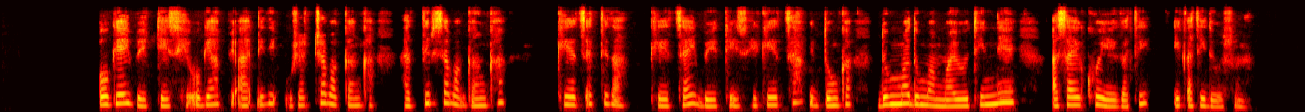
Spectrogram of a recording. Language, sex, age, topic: Gamo, male, 18-24, government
